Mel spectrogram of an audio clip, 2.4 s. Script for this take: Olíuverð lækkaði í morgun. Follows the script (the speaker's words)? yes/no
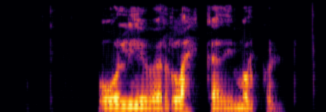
yes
